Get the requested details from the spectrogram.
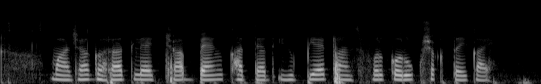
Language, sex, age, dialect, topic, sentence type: Marathi, female, 25-30, Southern Konkan, banking, question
